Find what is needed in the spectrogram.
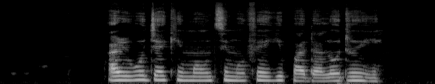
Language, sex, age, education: Yoruba, female, 15-29, tertiary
